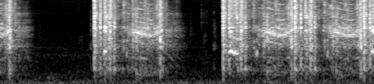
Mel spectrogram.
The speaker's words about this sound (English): All these idiots snapping pictures.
